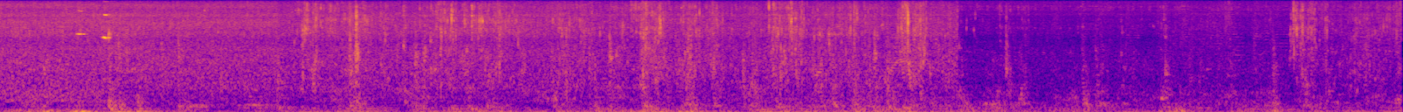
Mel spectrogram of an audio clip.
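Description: Water washing and splashing against an aluminum drift boat and its oars as it is rowed downriver, with wind buffeting the microphone and occasional knocks. The hiss thins out about ten seconds in.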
